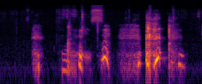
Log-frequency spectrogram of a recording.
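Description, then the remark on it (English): A coughing fit from a person trying to laugh: several harsh, throaty coughs in quick, uneven succession, with strained laugh-like breaths mixed between them, over about two and a half seconds. “I went to start laughing and I started coughing.”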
